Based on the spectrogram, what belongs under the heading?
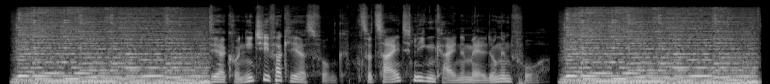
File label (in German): durchsage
